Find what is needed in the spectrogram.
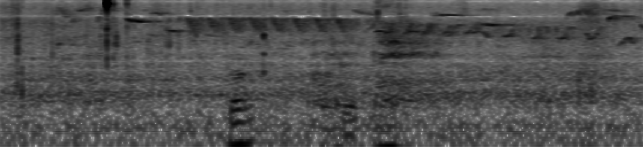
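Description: Faint outdoor background noise with a rapid, high-pitched trill through the middle, and one sharp click just under a second in.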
